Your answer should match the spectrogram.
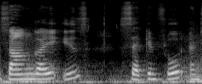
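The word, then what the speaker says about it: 三階: First floor है, सांगकाई, अब सांगकाई नहीं है, गाई है, गा है इसका प्रोनाउंसिएशन, का नहीं है, क्योंकि जब इसके पीछे दो बिंदी लग जाती है तो प्रोनाउंसिएशन बदल जाता है। सांगाई is second floor and सो ऑन in India.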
